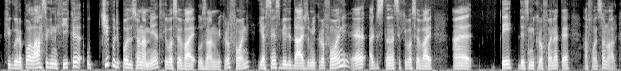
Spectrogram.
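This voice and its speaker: A man's voice: mid-range voice, expressive, moderate pace, smooth, dry recording. A man teaching microphone technique and moving around the mics as he explains, so his level and closeness keep changing. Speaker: audio tutorial host. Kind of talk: hands-on demonstration. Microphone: studio microphones at shifting distances.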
